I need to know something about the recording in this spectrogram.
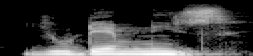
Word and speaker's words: Eudynamys: लेकिन इसका वैज्ञानिक नाम क्या है, यूडेमनीज। ई साइलेंट रहता है, EUDYNAMYS, यूडेमनीज।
